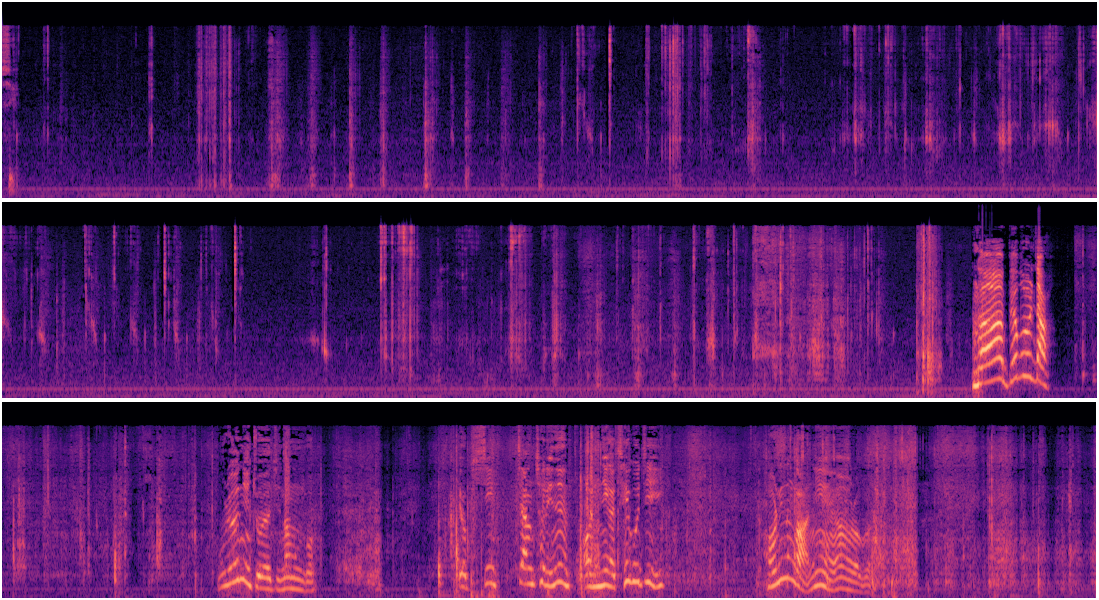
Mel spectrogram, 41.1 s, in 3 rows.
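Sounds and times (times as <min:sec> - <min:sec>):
chewing crunchy fried chicken: 0:01.7 - 0:16.8, 0:17.4 - 0:24.9.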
